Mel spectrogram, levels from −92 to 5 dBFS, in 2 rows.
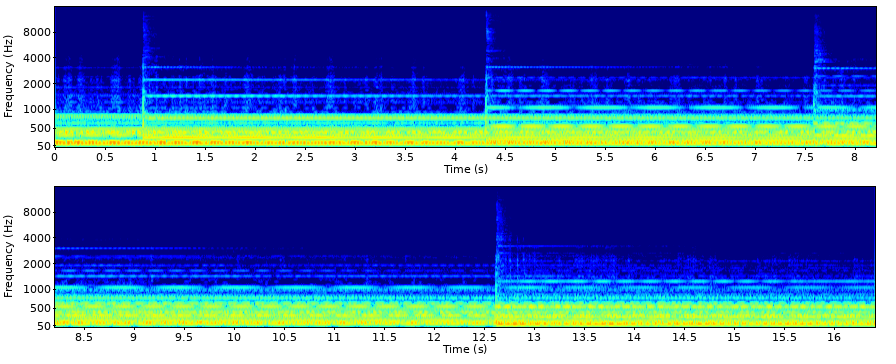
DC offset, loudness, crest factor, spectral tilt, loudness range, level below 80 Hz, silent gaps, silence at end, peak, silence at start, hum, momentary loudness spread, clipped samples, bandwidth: under 0.1%; -28 LUFS; 14 dB; -12.5 dB/octave; 4 LU; -46 dBFS; none; 0 s; -14 dBFS; 0 s; none; 4 LU; under 0.1%; 3.3 kHz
